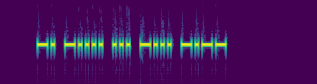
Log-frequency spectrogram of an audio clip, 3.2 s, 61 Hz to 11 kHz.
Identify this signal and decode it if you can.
Morse code, heard as a keyed tone, about 34 wpm, 700 Hz. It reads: N6SBY
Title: USA Call Signs - 5 Characters - 4x Character Spacing - 35wpm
